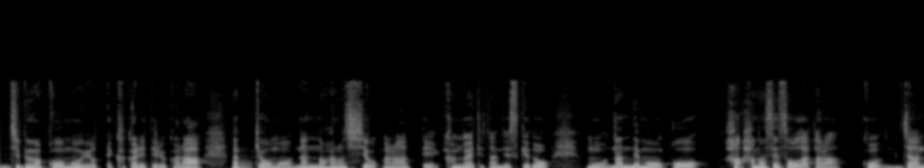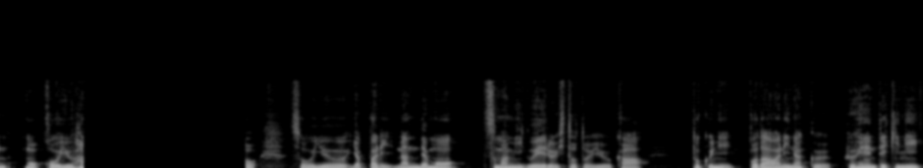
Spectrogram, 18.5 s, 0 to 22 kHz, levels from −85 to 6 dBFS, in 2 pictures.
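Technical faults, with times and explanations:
Throughout: Bluetooth LC3 compression. The speech has a breathy, grainy edge, most likely from the LC3 codec used by Bluetooth LE Audio. The damage is plainly audible and fits a rate near 48 kbps with 10 ms frames. The upper spectrum is partly zeroed and refilled with noise. On a spectrogram the high band looks patchy and speckled instead of smoothly structured, and it changes in steps at the frame rate.
0.87 s, 2.40–2.51 s, 4.68 s, 16.70–16.74 s: lost LE Audio frames. Brief stretches of about 30, 110, 30 and 70 ms are replaced by a noisy smear. The decoder repeats the last spectrum with random signs, so pitch and detail dissolve into hiss-like texture. The longer 110 ms gap also sags in level as the concealment fades. On a spectrogram the harmonics blur into flat, grainy blocks, and the waveform shows a rough, shrinking patch.
10.07–11.70 s: audio dropout to silence. 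For about 1.63 s the speech cuts off abruptly and leaves dead silence, with no room tone at all. The input was likely lost, and the recorder kept writing silence. Whatever was said in that gap is gone, and the sound resumes mid-flow. The waveform shows a flat line with hard edges, and the spectrogram shows a dark column across every frequency.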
